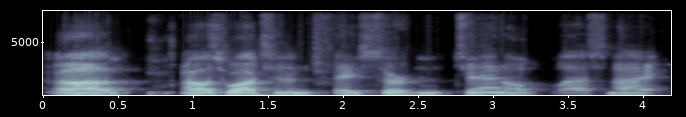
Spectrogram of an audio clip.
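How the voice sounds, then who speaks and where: A man's voice: mid-range voice, fairly even intonation, slow, fairly bright tone. A man on a livestream panel, teasing the host in casual banter. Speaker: caller on a panel.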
